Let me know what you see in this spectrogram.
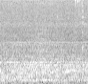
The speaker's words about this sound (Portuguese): Desculpa, passou avião.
